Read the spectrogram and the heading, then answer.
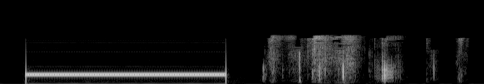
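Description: A telephone tone sounds once as a steady, loud buzz lasting about two seconds, then stops and gives way to rustling and shuffling handling noises.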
